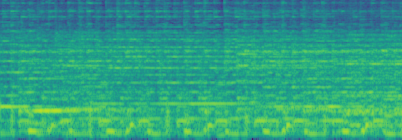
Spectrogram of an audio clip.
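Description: Live folk dance music: drums keep a steady, even beat under a held, sustained melody line.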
